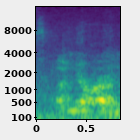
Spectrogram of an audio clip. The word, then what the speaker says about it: plunder: Plunder. Plunder. Nuri? Plunder. Good. Listen, plunder. Plunder. Plunder. Mark? Plunder. Lovely, thank you. How many syllables? Two. Yeah, absolutely.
